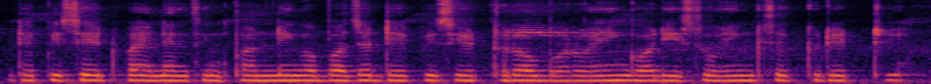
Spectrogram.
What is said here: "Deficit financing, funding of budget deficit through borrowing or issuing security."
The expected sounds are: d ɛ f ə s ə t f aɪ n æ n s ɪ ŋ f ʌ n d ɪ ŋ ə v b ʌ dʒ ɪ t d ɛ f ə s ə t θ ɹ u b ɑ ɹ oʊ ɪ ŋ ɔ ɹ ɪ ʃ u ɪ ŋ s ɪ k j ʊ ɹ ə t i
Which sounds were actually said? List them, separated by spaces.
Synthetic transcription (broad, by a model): d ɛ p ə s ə t p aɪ n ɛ n s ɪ ŋ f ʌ n d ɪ ŋ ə b ʌ dʒ ɪ t d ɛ p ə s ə t t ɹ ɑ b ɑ ɹ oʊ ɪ ŋ ɔ ɹ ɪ s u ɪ ŋ s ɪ k j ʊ ɹ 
